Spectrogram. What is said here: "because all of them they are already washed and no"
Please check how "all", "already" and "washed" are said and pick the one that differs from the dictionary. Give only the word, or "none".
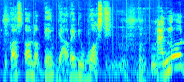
washed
